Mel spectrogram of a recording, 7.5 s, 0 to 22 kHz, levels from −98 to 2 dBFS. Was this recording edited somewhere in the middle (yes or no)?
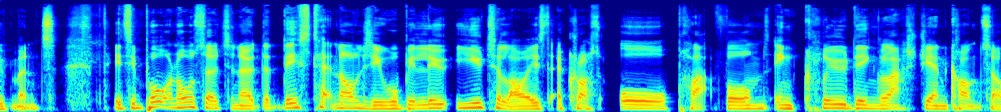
no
